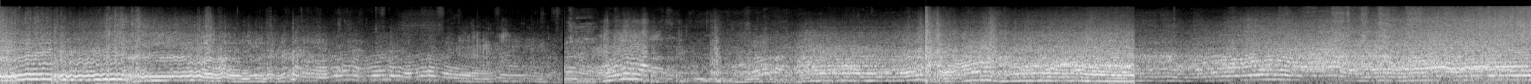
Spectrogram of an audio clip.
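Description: A rally car engine roars and revs up and down close by.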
